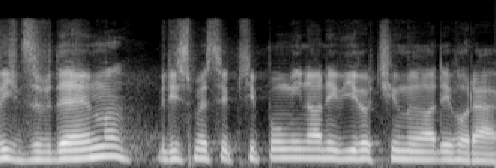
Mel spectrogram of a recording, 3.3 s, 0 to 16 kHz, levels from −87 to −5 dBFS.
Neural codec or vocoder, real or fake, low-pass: codec, 24 kHz, 0.9 kbps, WavTokenizer, small release; fake; 10.8 kHz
